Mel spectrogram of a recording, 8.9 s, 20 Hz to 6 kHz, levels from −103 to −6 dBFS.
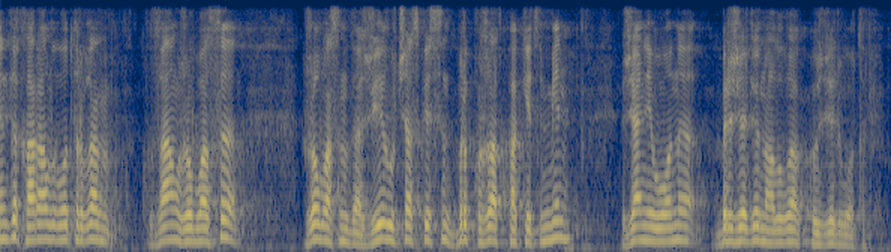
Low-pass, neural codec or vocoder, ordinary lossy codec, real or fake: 5.4 kHz; codec, 16 kHz, 4.8 kbps, FACodec; none; fake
